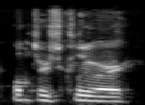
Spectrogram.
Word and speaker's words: Wolters Kluwer: dog also for the Walters forward separates it's pronounced yeah Wolters Kluwer it's a big Dutch company lots of different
